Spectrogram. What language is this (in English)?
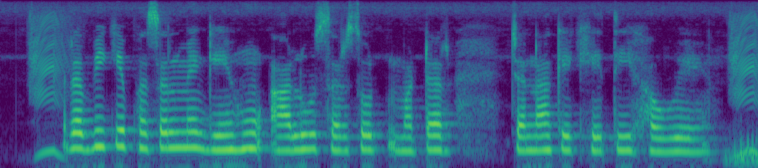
Bhojpuri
